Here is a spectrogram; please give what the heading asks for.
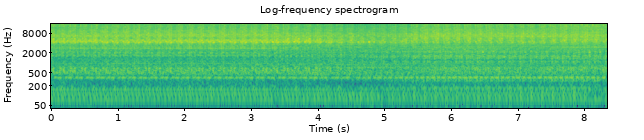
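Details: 2007 Dodge Ram 5.9 Cummins, rough idle for about a month: uneven clattery loping beat about three times a second; intermittent fuel rail pressure sensor, MAP sensor and overboost codes, owner asks about blow-by and exhaust sound; cause unclear.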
